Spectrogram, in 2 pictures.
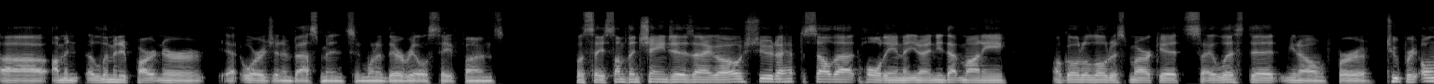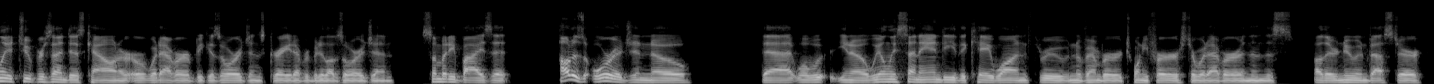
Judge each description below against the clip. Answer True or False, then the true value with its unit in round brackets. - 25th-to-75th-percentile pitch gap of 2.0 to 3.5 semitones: True (3.0 semitones)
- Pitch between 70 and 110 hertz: True (95 Hz)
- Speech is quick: False (195 wpm)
